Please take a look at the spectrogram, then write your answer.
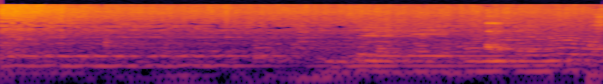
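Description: Mutton goes into a kadai of hot, sizzling gravy with a moderate, continuous frying hiss and some soft stirring and clinking, no talk over it.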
